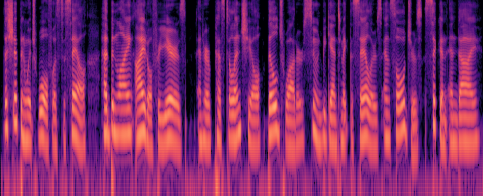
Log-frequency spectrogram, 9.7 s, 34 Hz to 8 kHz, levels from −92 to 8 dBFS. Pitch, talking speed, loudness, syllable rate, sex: 165 Hz, 185 wpm, -21 LUFS, 4.8 syllables/s, female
